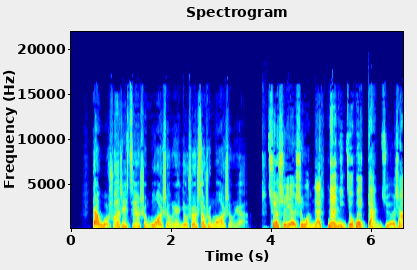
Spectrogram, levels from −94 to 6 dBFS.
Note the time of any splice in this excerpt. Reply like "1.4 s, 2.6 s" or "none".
3.8 s, 5.0 s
